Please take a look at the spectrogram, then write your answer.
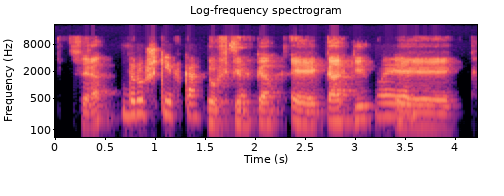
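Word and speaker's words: Druzhkivka: Has estado Sí, anteriormente, perdón mi pronunciación, Dushkivka, ¿será? Druskivka, sí, Tushkivka, Kharkiv, muy bien.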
